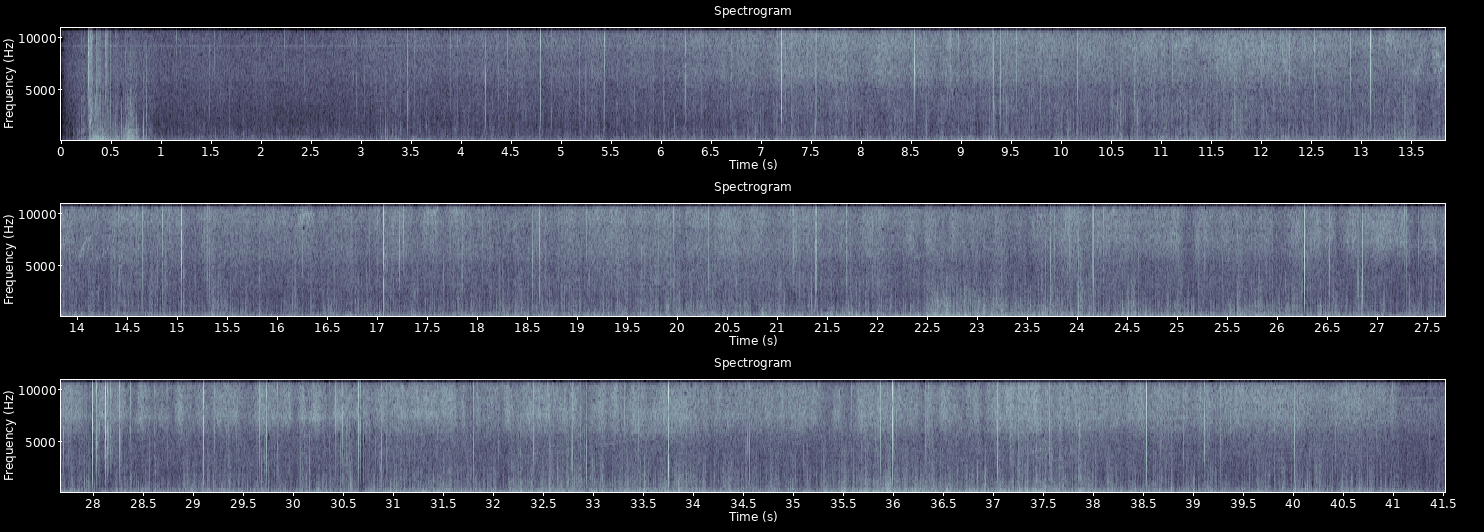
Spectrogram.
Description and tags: A small gasoline fire recorded with a stereo microphone.
burning, flame, fire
